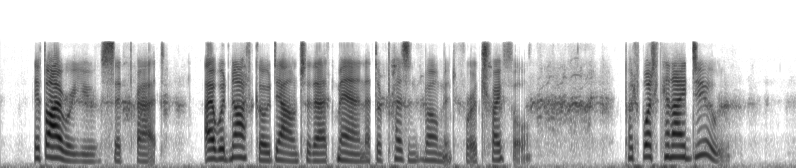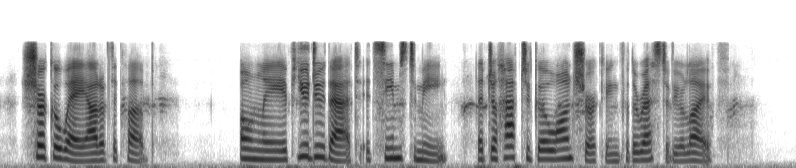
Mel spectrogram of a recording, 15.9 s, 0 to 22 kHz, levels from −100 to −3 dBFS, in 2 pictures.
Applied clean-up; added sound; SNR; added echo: neural diffusion model UNIVERSE++.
